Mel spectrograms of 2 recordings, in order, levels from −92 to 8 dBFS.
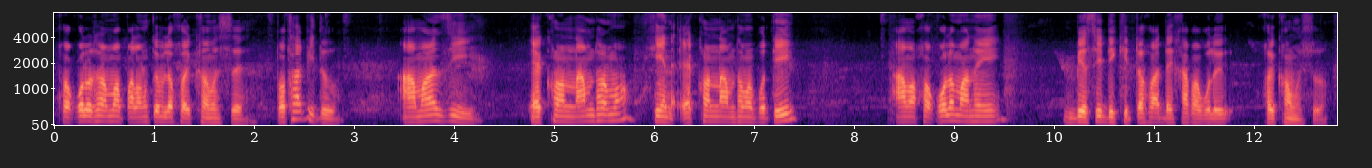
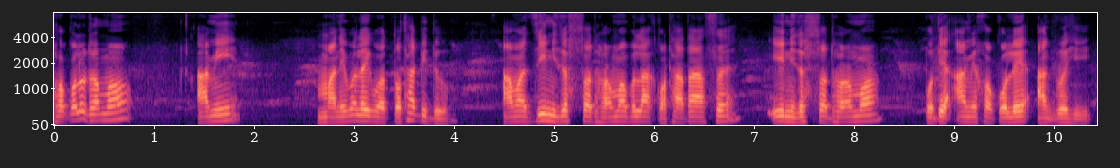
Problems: none marked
